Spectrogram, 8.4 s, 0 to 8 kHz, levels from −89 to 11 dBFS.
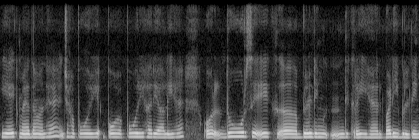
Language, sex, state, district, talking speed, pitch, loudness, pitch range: Hindi, female, Bihar, Patna, 155 wpm, 195 Hz, -15 LUFS, 185-210 Hz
